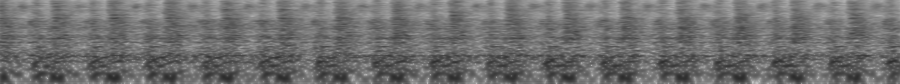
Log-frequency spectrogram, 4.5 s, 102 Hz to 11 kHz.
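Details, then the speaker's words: Homemade double-expansion four-cycle engine converted from a two-cylinder air compressor, first start attempt, cranked by electric motor: even rapid chuffing, only fired a couple of times; old plug suspected oil-fouled, plug swap planned. "d well it's fired a couple of times I'm going to swap out the spark plug that's an old spark plug out of the 360 that could be oil filed"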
